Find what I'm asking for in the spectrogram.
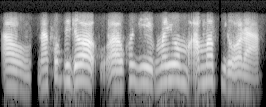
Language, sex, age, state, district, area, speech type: Manipuri, female, 60+, Manipur, Kangpokpi, urban, conversation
